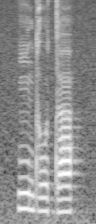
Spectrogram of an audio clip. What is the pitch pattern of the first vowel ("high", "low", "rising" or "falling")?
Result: high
